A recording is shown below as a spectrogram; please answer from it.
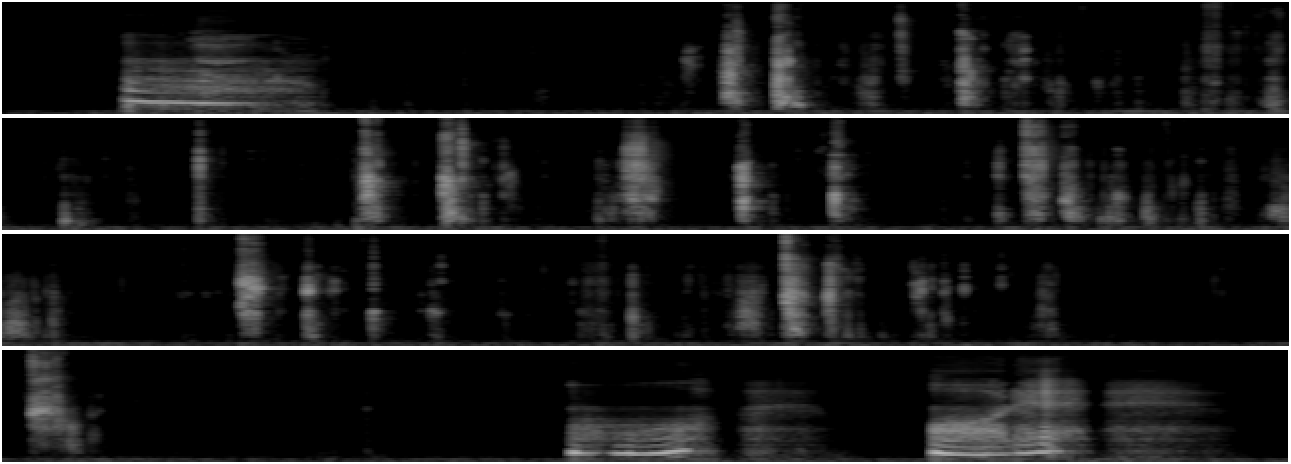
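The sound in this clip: Someone eats a hard candy, with many faint, sharp crunching and chewing clicks in an irregular pattern, and soft breathy sighs at the start and end.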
